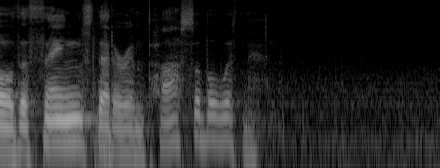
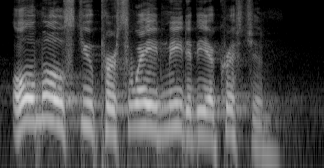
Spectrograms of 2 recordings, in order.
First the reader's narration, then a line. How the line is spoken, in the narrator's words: King Agrippa blurted out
